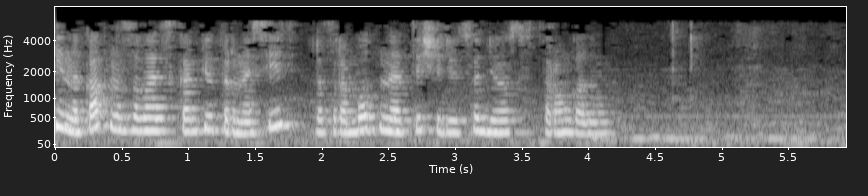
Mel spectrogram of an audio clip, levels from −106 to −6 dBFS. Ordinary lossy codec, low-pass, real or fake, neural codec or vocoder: MP3, 24 kbps; 7.2 kHz; real; none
